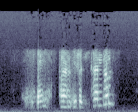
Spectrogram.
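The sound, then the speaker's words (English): A voice over a cell phone call sounds thin and muffled, arriving in three short choppy bursts with gaps between them, as if the call keeps breaking up. “we seem to have lost you a little bit on your cell phone. Can you just move? Because you're just cutting out a bit.”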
